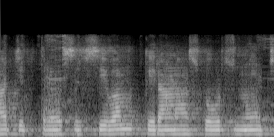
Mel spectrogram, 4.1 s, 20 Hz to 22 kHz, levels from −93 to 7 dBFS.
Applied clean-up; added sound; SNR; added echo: neural separator model SepFormer DNS4.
